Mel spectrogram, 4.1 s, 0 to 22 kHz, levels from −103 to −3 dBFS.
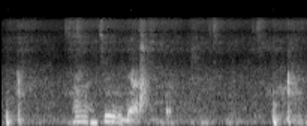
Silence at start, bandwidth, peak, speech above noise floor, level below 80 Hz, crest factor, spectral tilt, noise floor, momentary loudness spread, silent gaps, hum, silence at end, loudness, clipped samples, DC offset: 0.05 s; 11.5 kHz; -8 dBFS; 27 dB; -56 dBFS; 20 dB; -8.5 dB/octave; -51 dBFS; 24 LU; none; none; 0 s; -26 LUFS; under 0.1%; under 0.1%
